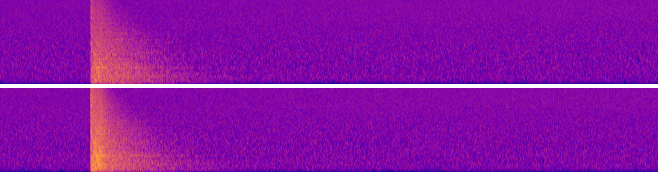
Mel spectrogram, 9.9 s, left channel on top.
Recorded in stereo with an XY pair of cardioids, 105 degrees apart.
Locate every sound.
1.4 s a gunshot: 65° right, 1.0 m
